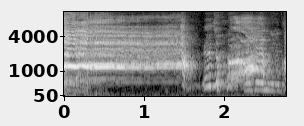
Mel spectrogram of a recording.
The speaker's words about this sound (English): I screamed.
